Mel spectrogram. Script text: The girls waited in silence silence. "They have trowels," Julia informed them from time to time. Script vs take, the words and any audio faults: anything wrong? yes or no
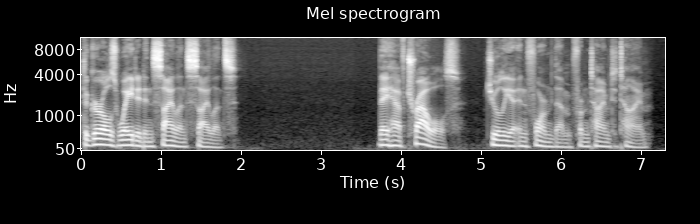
no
